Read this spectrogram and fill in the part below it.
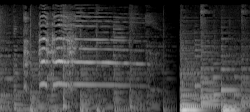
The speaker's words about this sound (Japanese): っていうか今あの、隣向かいのお家の鶏がもう泣いて、朝だべーって言ってる。朝だべーって言ってるよ。田舎の朝は早いなさっき新聞屋さんも来たし。泣いてるよ、鶏すげー。たまげだ。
